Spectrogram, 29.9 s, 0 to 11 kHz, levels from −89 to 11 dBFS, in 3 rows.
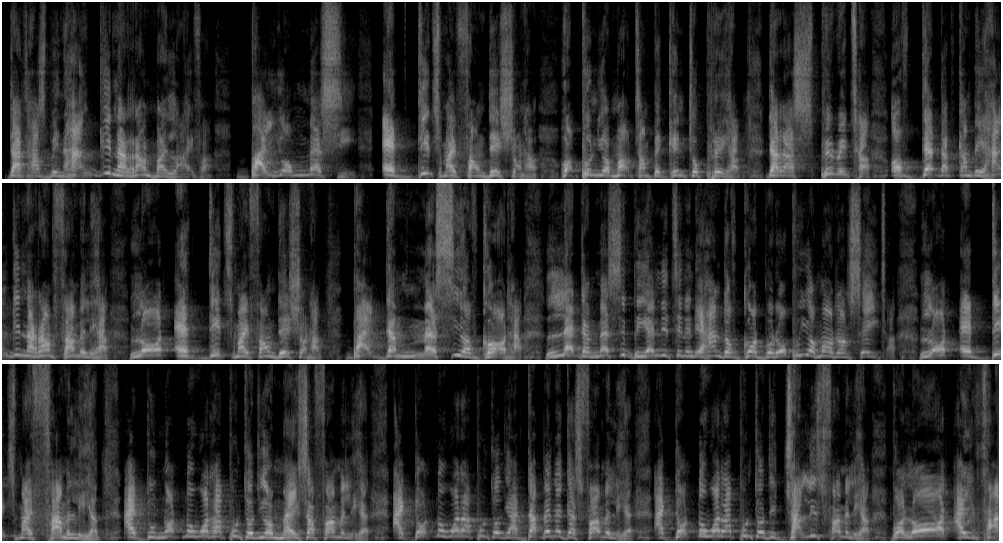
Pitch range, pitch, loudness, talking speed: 265-345 Hz, 300 Hz, -31 LUFS, 210 wpm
